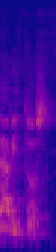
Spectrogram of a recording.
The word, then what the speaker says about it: hábito: muchas definiciones de hecho si cambiamos el acento de la palabra hábito lleva acento en la a se refiere a esto a nuestras costumbres y si lo cambiamos hacia el final es habitó que viene de habitar fíjense que como en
